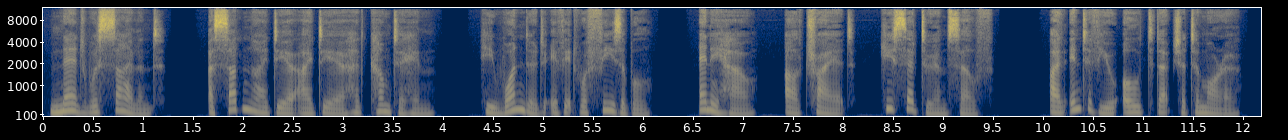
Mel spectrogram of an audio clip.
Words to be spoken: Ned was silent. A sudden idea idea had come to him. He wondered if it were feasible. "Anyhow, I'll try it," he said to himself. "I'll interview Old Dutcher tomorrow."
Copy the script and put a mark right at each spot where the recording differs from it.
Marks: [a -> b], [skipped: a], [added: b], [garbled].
Ned was silent. A sudden idea idea had come to him. He wondered if it were feasible. "Anyhow, I'll try it," he said to himself. "I'll interview Old Dutcher tomorrow."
